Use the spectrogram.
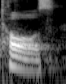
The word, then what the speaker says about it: Thole: But actually when my grandma married my grandpa, he pronounces it Thole to this day, but she didn't like that. She was like, "Let's TH, so it's gonna be the sound."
